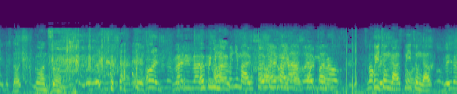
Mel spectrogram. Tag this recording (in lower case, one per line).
speech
